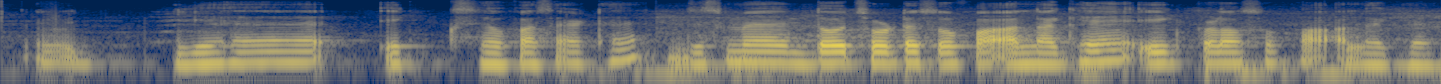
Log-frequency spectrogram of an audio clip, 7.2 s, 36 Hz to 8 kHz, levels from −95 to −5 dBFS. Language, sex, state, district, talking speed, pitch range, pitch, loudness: Hindi, male, Uttar Pradesh, Budaun, 140 wpm, 135-145 Hz, 140 Hz, -28 LUFS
